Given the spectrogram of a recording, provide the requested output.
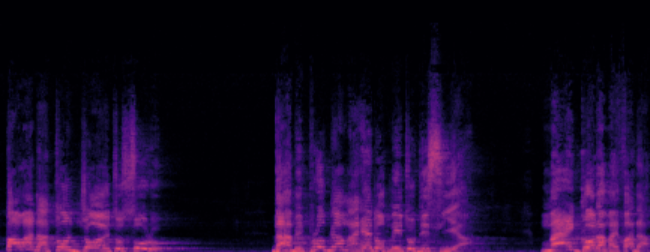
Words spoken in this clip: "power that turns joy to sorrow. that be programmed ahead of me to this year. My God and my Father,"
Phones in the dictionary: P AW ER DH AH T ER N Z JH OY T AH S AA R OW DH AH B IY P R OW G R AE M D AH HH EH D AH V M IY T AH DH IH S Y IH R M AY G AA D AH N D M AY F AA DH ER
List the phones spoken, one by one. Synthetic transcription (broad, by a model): P AW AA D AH T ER N JH OY T AH S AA R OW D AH B IY P R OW G R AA M AH HH EH D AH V M IY T AH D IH S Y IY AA M AY G AA D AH M AY F AA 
